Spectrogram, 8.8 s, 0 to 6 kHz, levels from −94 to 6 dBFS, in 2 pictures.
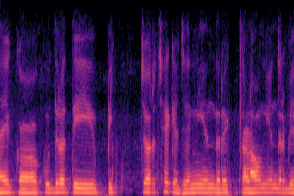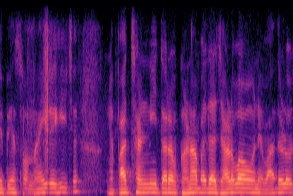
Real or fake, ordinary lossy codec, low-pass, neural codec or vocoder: real; Opus, 24 kbps; 5.4 kHz; none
